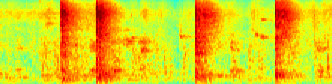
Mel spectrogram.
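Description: Boxing gloves striking focus mitts: four punches, the first two about half a second apart, each a sharp smack.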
